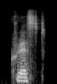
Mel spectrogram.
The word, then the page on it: crest: Indian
